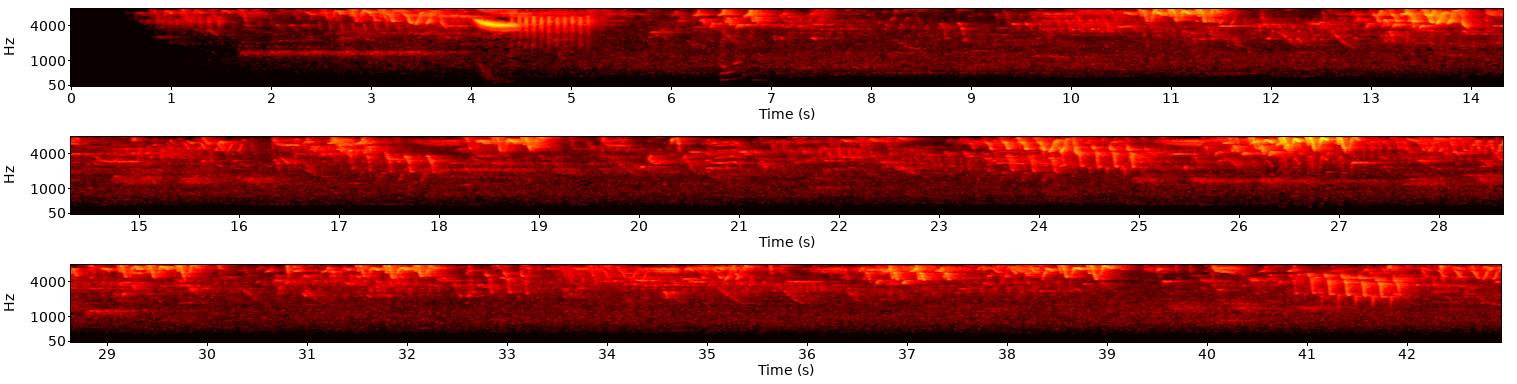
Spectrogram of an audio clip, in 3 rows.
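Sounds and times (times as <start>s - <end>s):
small birds singing: 0.6s - 42.9s
faint outdoor hiss: 1.2s - 15.6s.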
